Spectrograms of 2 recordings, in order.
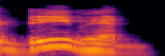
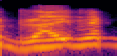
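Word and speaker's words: driven: আর এইটা হবে ড্রিভেন। এটা কি হবে? ড্রিভেন। ড্রাইভ ড্রোভ। এটা কিন্তু ড্রাইভেন বলবেন না। আমরা অনেকে এখনো ভুল উচ্চারণ করি।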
